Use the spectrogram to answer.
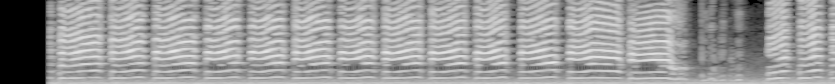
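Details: Young rescued Australian magpie begs insistently at feeding time: rapid run of loud, buzzy, upslurred squawks, roughly twelve in a row, briefly breaking into gurgled notes before resuming.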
